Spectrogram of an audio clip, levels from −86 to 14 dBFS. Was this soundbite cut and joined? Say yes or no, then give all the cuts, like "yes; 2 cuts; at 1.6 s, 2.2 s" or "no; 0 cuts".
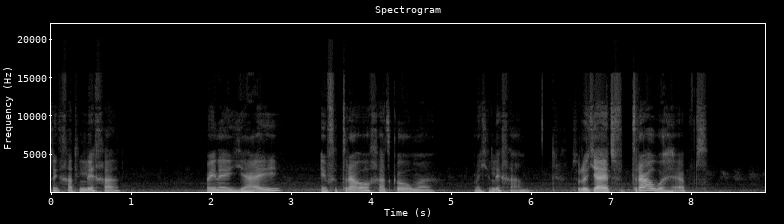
no; 0 cuts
